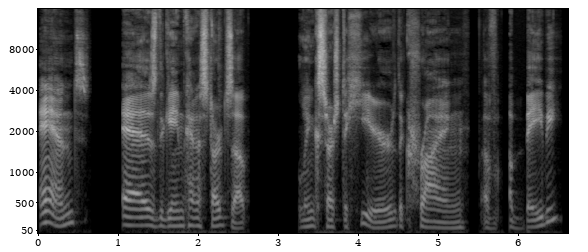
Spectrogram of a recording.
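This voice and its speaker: A man hosting a podcast, giving a casual, profanity-laced story recap to his co-hosts in an animated way. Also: medium pitch, slow pace. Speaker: podcast host.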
